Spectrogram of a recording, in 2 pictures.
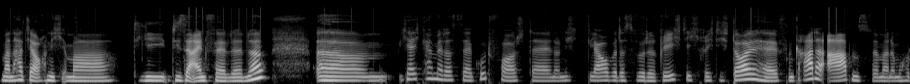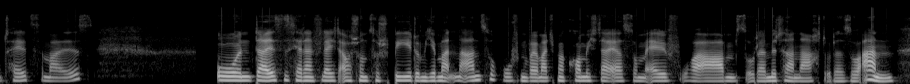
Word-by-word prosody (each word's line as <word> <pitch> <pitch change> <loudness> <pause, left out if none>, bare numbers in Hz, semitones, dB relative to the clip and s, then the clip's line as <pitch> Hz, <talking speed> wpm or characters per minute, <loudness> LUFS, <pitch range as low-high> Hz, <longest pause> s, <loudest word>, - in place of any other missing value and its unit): man 180 -1 +3
hat 205 -1 +1
ja - - +5
auch 170 - -9
nicht 180 -2 +1
immer 170 +1 +1 0.2
die 180 -1 +1
diese 185 -1 +3
Einfälle, 165 0 +3
ne? 265 - +7 0.5
Ähm, 180 -1 +4
ja, 245 - -2
ich 250 - -9
kann 265 0 -3
mir 235 - -1
das 205 0 -5
sehr 185 -2 -5
gut 260 +9 -8
vorstellen 170 -2 -6
und 170 - -6
ich 185 0 -16
glaube, 185 +1 -2
das 180 0 -9
würde 170 -2 -4
richtig, 200 0 -6
richtig 180 0 -11
doll 215 +4 +6
helfen, 170 -6 0
grade 250 +8 +3
abends, 180 +1 +3
wenn 170 - -6
man 165 -1 -3
im 170 +1 -5
Hotelzimmer 175 -2 -7
ist. 230 +9 -8 1.3
Und 185 -1 +4
da 175 -2 +6
ist 185 +2 0
es 195 - -7
ja 185 - 0
dann 175 0 +2
vielleicht 175 0 -2
auch 175 - -1
schon 175 0 -2
zu 175 +1 -8
spät, 180 +1 -1
um 170 - 0
jemanden 170 0 -1
anzurufen, 175 -2 -3
weil 165 0 0
manchmal 165 +2 -2
komme 175 0 -1
ich 170 - -12
da 170 - -1
erst 165 0 -3
um 160 -1 -4
11:00 165 0 -4
abends 155 +1 0
oder 155 -1 -5
Mitternacht 160 -2 -3
oder 150 -2 -8
so 150 - -6
an. 160 -4 +3
175 Hz, 210 wpm, -25 LUFS, 165-185 Hz, 1.3 s, ne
